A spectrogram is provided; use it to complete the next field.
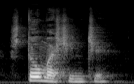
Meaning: diminutive of stoommachine
- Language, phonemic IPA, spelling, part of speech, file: Dutch, /ˈstomɑˌʃiɲcə/, stoommachientje, noun, Nl-stoommachientje.ogg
